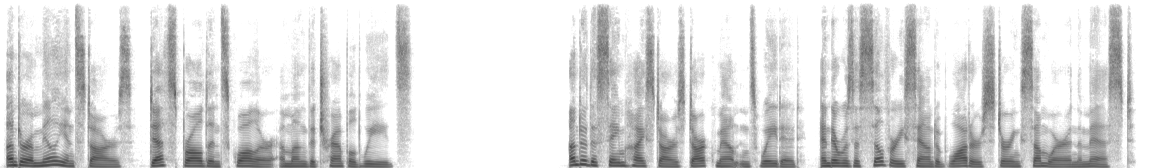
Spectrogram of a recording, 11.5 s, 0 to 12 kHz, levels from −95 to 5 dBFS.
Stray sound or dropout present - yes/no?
no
